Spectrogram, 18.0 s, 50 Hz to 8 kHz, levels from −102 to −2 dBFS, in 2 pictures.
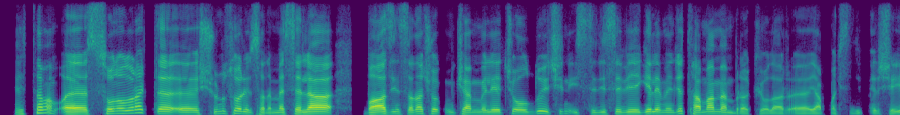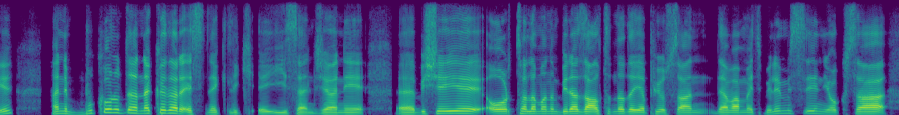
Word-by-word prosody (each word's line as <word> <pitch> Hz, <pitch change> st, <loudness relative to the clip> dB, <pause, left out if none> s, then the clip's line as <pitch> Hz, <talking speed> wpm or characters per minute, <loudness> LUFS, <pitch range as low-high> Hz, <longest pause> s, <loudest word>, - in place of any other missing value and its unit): Eee, 135 Hz, -, -7 dB
tamam. 205 Hz, 0 st, 0 dB
Eee, 140 Hz, 0 st, +8 dB
son 155 Hz, +4 st, -1 dB
olarak 195 Hz, +6 st, +1 dB
da, 150 Hz, -4 st, +2 dB
eee, 125 Hz, -, -2 dB
şunu 150 Hz, +6 st, -10 dB
sorayım 165 Hz, -3 st, -1 dB
sana, 110 Hz, -2 st, -6 dB
mesela 140 Hz, +5 st, +6 dB, 0.3 s
bazı 145 Hz, +1 st, +7 dB
insanlar 145 Hz, +2 st, -2 dB
çok 150 Hz, -2 st, -4 dB
mükemmeliyetçi 135 Hz, +2 st, -2 dB
olduğu 140 Hz, +4 st, -1 dB
için 155 Hz, 0 st, -7 dB
istediği 130 Hz, -3 st, -11 dB
seviyeye 140 Hz, +1 st, -3 dB
gelemeyince 145 Hz, +1 st, -2 dB
tamamen 135 Hz, -5 st, 0 dB
bırakıyorlar, 90 Hz, -2 st, -6 dB, 0.2 s
eee, -, -, -4 dB
yapmak 90 Hz, -, -7 dB
istedikleri 90 Hz, +1 st, -16 dB
şeyi. -, -, -5 dB, 0.4 s
Hani, 150 Hz, -7 st, -5 dB
bu 185 Hz, -, -7 dB
konuda 220 Hz, -2 st, +1 dB
ne 185 Hz, 0 st, +2 dB
kadar 195 Hz, -1 st, +3 dB
esneklik, 120 Hz, -2 st, -4 dB
eee, -, -, -4 dB
iyi 110 Hz, +2 st, -7 dB
sence? 110 Hz, 0 st, -3 dB
Hani, 120 Hz, 0 st, -2 dB, 0.4 s
eee, 120 Hz, 0 st, 0 dB
bir -, -, -5 dB
şeyi 170 Hz, +2 st, +2 dB
ortalamanın 155 Hz, 0 st, 0 dB
biraz 155 Hz, -1 st, +2 dB
altında 150 Hz, +1 st, +3 dB
da 145 Hz, -, +3 dB
yapıyorsan 135 Hz, -2 st, -3 dB
devam 125 Hz, +2 st, +1 dB
etmeli 135 Hz, +7 st, -8 dB
misin? 175 Hz, -2 st, -9 dB
Yoksa, 145 Hz, +1 st, +2 dB
140 Hz, 160 wpm, -22 LUFS, 125-155 Hz, 0.4 s, Eee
